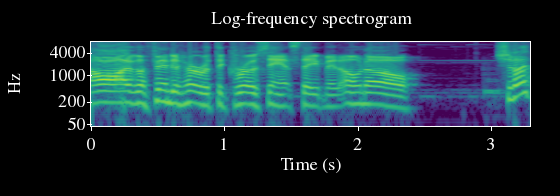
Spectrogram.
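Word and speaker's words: croissant: saying Crimson was that I learned from du lingo that it's pronounced gross an right that that um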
